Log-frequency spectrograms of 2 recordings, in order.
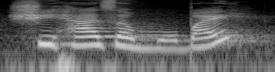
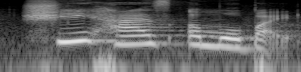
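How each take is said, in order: First: The pitch rises at the end. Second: The pitch falls at the end. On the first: "if I change the pitching to say a higher frequency in the end" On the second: "I'm tapering, I'm lowering the pitch in the end"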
